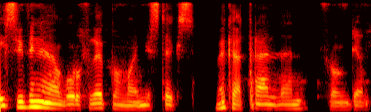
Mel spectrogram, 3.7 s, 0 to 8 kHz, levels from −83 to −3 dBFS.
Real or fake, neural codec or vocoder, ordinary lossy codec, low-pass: fake; codec, 16 kHz, 1 kbps, X-Codec, HuBERT features, trained on general audio; none; 7.2 kHz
